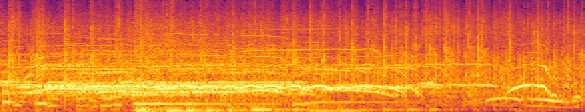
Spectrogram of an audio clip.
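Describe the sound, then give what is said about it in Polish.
A large audience at a show in Warsaw claps and cheers loudly and steadily for several seconds, a dense wash of applause with shouts and whoops rising through it, continuous throughout. “na niego wielki hałas! Wielki hałas!”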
